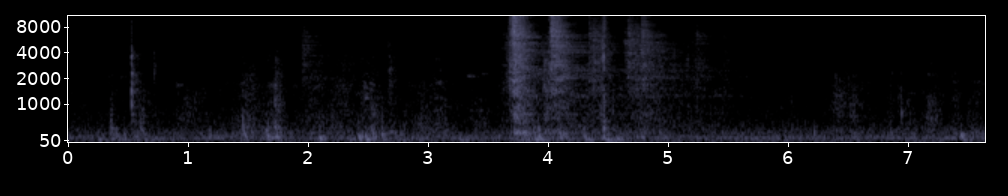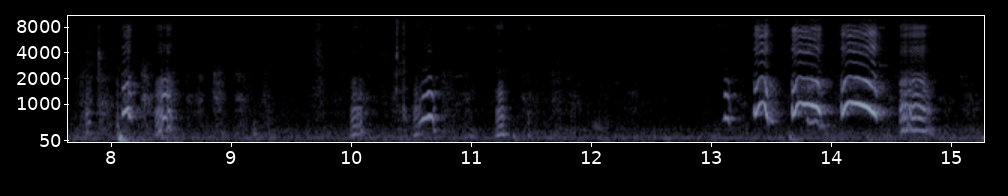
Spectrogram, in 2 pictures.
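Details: Four-week-old Portuguese Water Dog puppies indoors, giving scattered short yips and whimpers, with a run of rapid high squeaky yelps near the end over a low steady hum.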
